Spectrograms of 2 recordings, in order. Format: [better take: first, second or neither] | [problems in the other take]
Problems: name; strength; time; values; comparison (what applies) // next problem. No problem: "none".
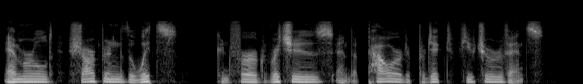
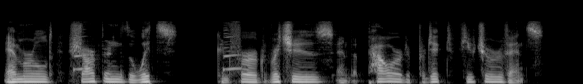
first | noise reduction (classical method log-MMSE)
